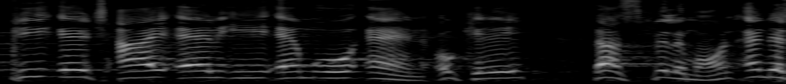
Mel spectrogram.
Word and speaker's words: Philemon: tell me yes the first my first name is spelled ph IL e mo n okay does Philemon and the second one is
